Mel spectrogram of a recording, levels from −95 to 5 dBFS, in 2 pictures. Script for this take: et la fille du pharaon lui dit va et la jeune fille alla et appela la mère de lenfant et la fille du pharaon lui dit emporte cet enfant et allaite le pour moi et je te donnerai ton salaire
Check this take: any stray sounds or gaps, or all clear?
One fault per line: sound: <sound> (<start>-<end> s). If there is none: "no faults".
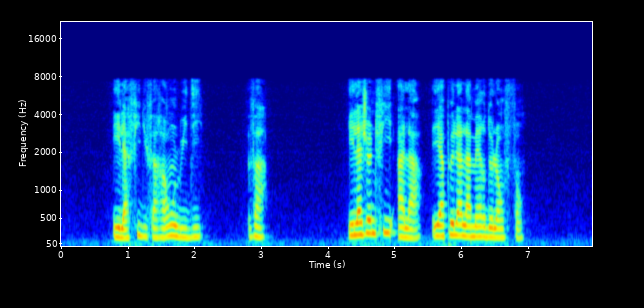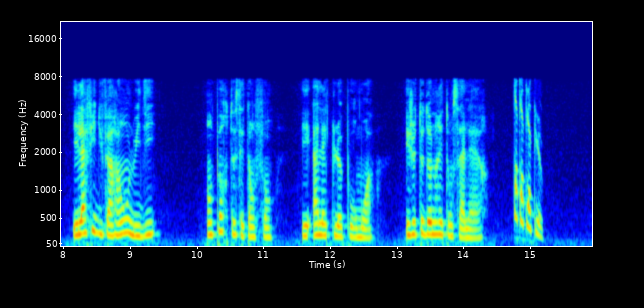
sound: chirp (14.8-15.2 s)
